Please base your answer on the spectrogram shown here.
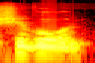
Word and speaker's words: Siobhan: It's pronounced Siobhan.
